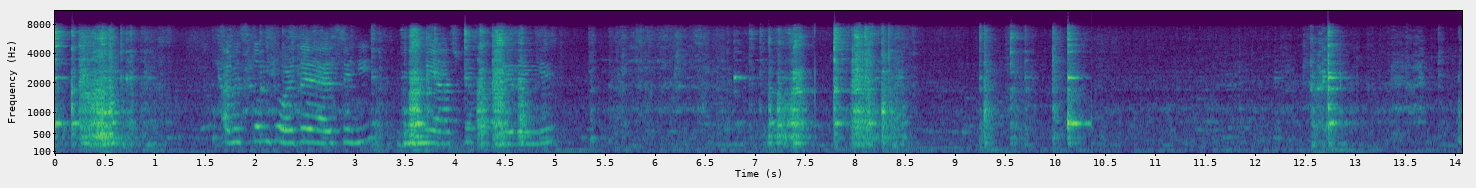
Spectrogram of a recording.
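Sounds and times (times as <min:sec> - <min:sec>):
spoon scraping metal pot: 0:00.0 - 0:08.7, 0:12.2 - 0:14.0.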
